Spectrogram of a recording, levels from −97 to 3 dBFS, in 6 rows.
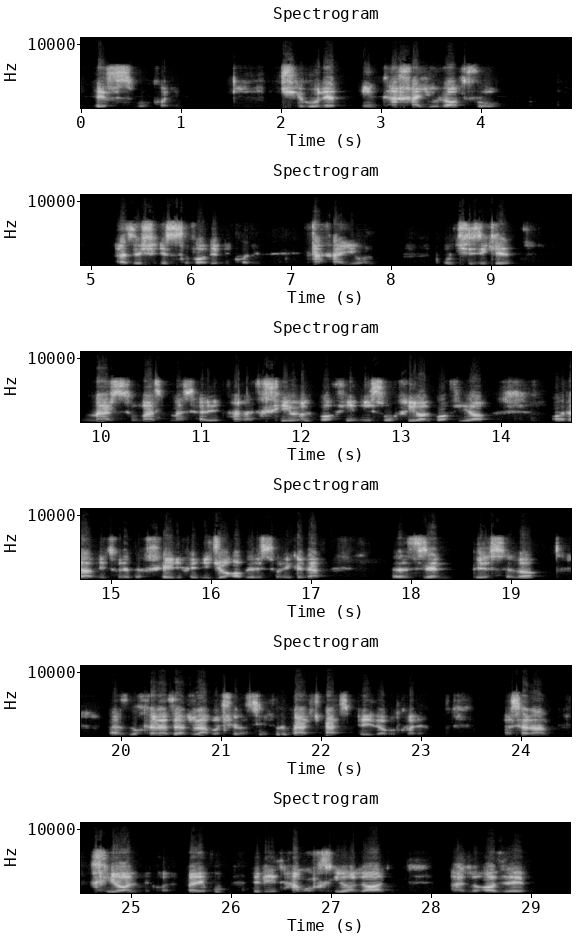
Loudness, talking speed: -21 LUFS, 105 wpm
